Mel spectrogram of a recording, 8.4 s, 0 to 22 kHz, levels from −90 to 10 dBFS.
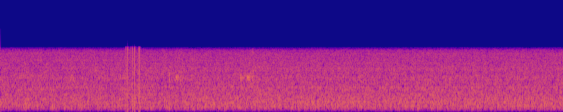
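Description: Throughout the clip, from 0 to 8.4 s, a second copy of the speech trails the original by about 1.07 s, only slightly quieter than the direct sound. This is an echo leak, most likely from one party on a loudspeaker whose echo canceller let the returning sound through, sending it back down the line.

Between 1.88 and 2.1 s, a short burst of sharp ticks and crackle sits over the speech. These are bit errors on a digital phone line. At a rate of about 0.7 percent, scattered flipped bits each corrupt a single sample of the G.711 stream, and hits on high-order bits produce the loudest clicks. The narrow telephone band, roughly 150 Hz to 3.5 kHz, is audible throughout.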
